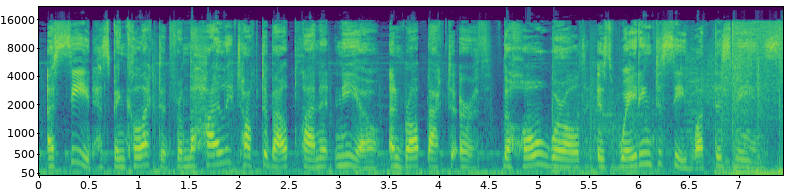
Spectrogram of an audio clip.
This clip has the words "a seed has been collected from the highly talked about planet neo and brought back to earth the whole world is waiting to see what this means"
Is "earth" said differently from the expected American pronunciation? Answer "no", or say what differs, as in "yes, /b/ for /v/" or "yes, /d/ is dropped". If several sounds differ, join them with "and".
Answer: no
